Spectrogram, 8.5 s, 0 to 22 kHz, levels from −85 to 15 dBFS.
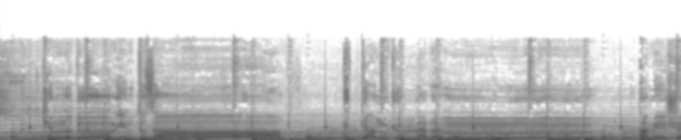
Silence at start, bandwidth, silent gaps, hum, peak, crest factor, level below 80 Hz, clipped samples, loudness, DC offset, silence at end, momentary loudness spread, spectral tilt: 0 s; 16.5 kHz; none; none; 0 dBFS; 12 dB; -24 dBFS; under 0.1%; -14 LUFS; under 0.1%; 0 s; 5 LU; -4.5 dB/octave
